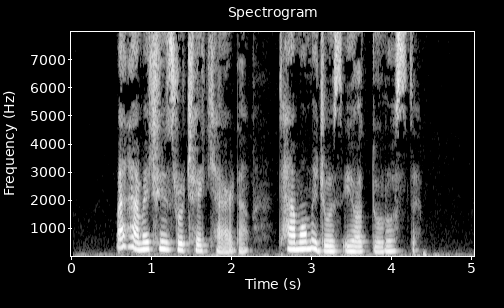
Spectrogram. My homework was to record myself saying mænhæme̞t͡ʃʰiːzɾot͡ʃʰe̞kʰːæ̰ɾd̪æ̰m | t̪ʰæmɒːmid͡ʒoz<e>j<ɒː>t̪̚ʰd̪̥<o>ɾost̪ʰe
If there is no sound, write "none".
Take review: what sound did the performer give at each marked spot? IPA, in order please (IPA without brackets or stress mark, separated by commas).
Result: i, ɒː, o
